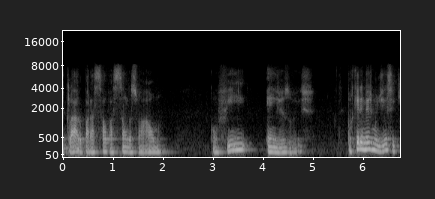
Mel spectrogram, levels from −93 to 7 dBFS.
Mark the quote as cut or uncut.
uncut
